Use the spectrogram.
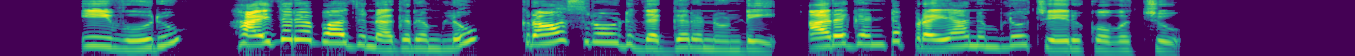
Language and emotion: Telugu, neutral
